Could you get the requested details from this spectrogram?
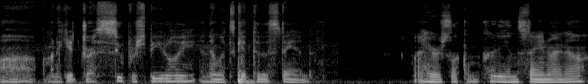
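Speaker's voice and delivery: keeping the voice down. Speaker just arriving at the property near the stand, speaking quietly. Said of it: "I'm gonna speak quietly because my stand is not that far".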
